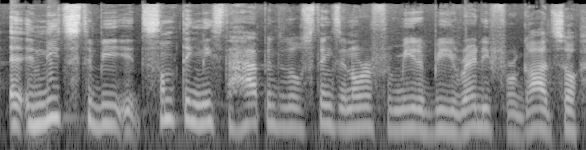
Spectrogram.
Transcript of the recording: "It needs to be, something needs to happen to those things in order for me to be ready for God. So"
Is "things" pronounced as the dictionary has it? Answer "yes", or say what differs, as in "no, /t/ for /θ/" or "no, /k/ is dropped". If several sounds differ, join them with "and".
yes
